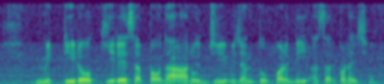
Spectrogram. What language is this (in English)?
Maithili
